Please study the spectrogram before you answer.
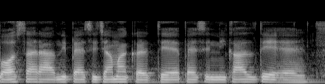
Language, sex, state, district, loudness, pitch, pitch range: Hindi, male, Chandigarh, Chandigarh, -18 LUFS, 115 Hz, 110-115 Hz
